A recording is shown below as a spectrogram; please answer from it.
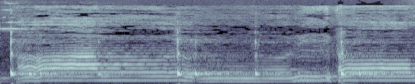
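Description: A slow Buddhist mantra chant: long held vocal notes that glide up or down into each new pitch, with a few sharp clicks in between.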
